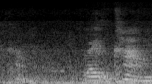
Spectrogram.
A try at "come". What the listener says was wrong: That's okay, but you're a bit too clear. If you're too clear, then you'll be sounding like you're saying C-A-L-M. But a little.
